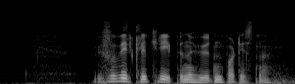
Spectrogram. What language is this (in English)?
Norwegian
